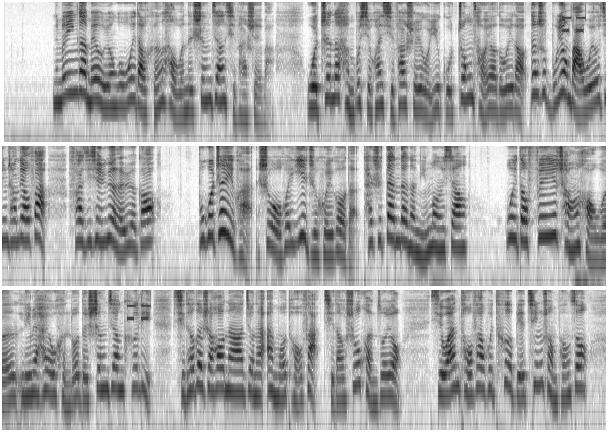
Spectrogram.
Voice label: 素人感 短视频; 素人感短视频类

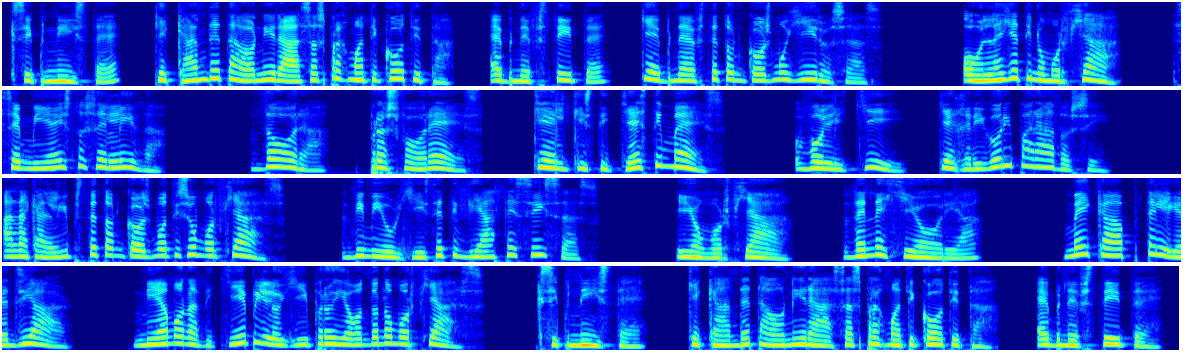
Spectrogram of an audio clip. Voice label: 希腊语女自然舒缓

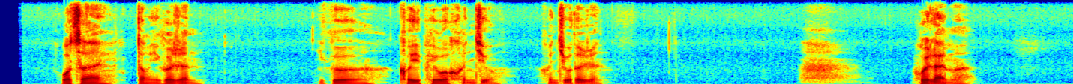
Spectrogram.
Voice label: 旁白, 深情 青叔 成熟 磁性, 男, 普通话; 我在等一个人

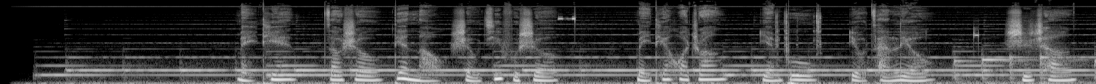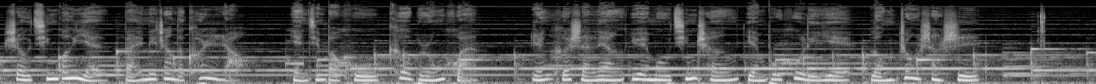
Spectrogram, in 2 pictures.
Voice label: 配音

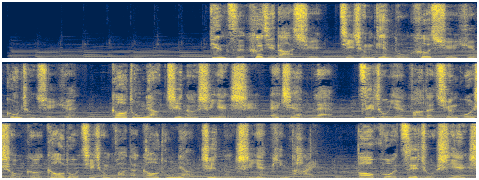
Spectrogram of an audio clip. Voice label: 科技感科技讲解; 电子科技大学实验室

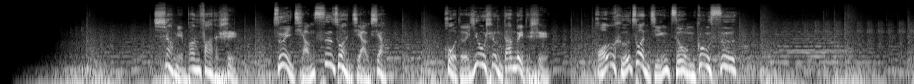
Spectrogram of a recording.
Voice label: 男颁奖

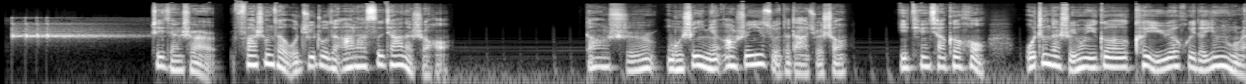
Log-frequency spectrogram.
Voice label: 惊悚恐怖诡动画配音

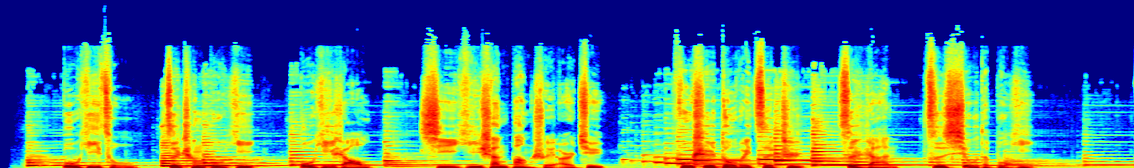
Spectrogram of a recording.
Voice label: 布依族纪录片

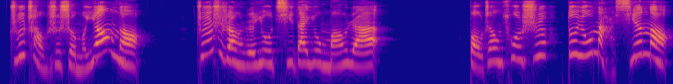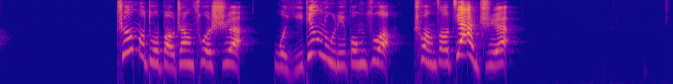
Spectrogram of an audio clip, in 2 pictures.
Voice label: 男童

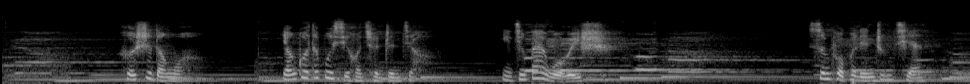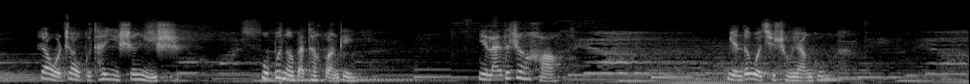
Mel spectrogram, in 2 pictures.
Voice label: 角色模仿; 刘亦菲小龙女

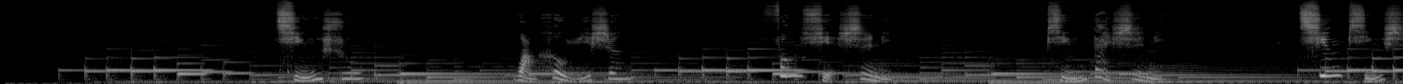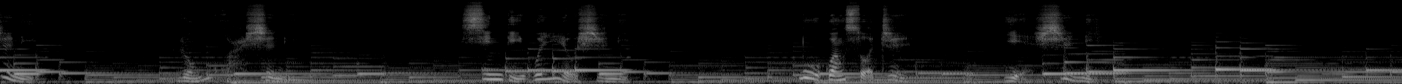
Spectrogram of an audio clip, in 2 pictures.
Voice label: 情书缩混立体声

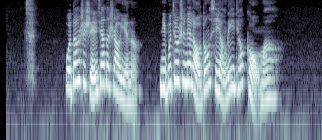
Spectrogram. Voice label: 日常戏感练习不屑

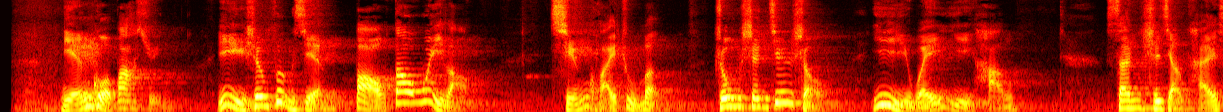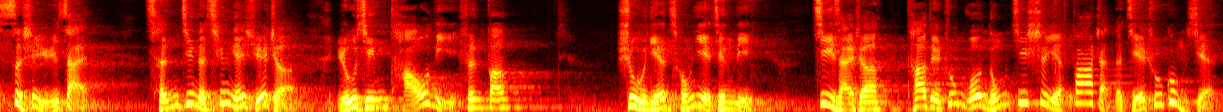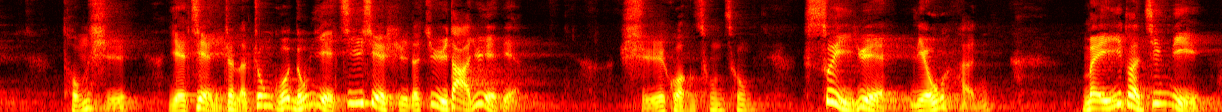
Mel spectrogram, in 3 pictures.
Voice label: 解说词试音, 男配音, 青年（18-35）, 普通话

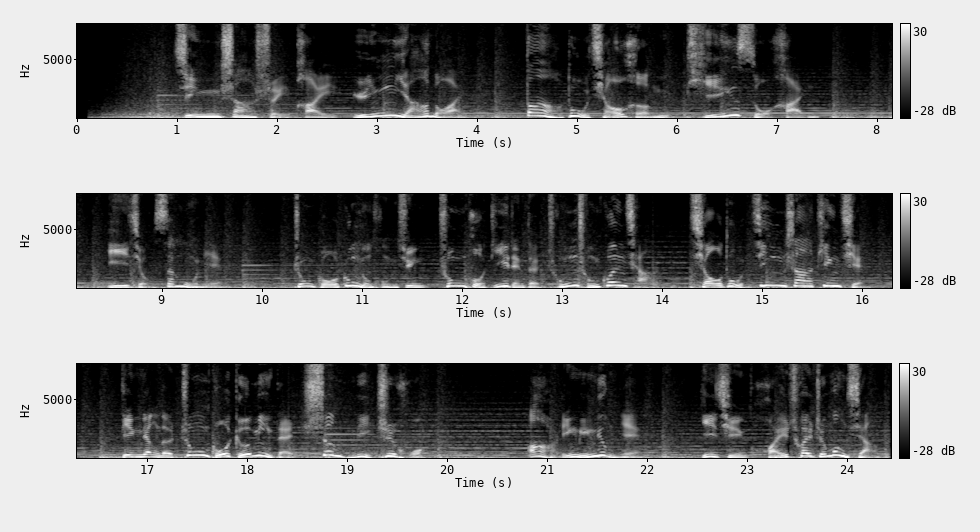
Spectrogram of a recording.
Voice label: 企宣; 大唐

